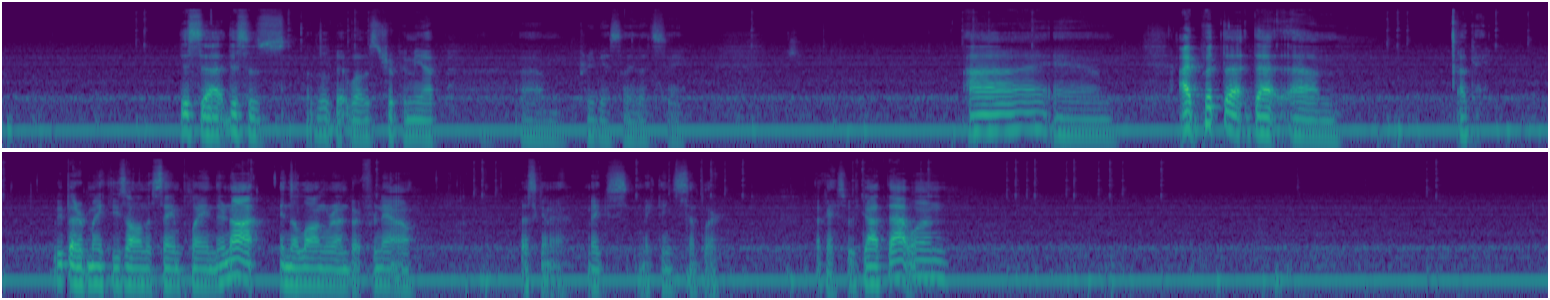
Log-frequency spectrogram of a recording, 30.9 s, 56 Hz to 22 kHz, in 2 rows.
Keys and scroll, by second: 0.3 m, 3.0-4.0 typing, 8.4-10.5 typing, 13.5-15.0 typing, 16.8 m, 19.8-20.8 typing, 21.9-23.3 typing, 26.0-27.0 typing, 29.1 r.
